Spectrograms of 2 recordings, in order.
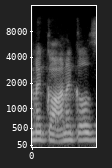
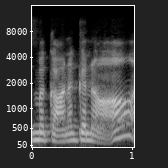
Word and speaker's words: McGonagall: was a child and I thought mcgonagall's name was magana Ganahl and I just inserted a whole extra syllable in there was Haggard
